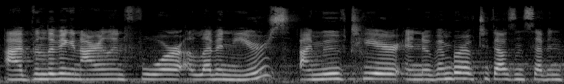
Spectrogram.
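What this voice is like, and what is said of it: American Southern accent. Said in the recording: “you'll hear an American accent because I am from the great state of Georgia”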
